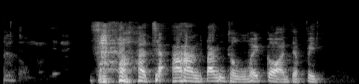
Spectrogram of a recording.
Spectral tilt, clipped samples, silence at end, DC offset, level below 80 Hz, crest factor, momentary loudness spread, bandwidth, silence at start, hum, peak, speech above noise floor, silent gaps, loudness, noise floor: -6 dB/octave; under 0.1%; 0.4 s; under 0.1%; -50 dBFS; 16 dB; 10 LU; 8 kHz; 0.05 s; none; 0 dBFS; 34 dB; none; -15 LUFS; -49 dBFS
